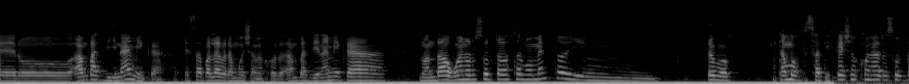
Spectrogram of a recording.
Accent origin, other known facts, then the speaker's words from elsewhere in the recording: Iquique, Tarapacá, Chile; also born or lived in Santiago; Nosotros somos los cuatro, somos iquiqueños netos, nacido y criado acá en Iquique, y por distintas razones, circunstancias, nos fuimos a Santiago, Valparaíso, Viña del Mar, por estudios, trabajo principalmente. Luego de una larga estadía allá, en mi caso 12 años en Santiago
